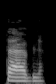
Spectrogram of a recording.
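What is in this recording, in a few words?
"table", French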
